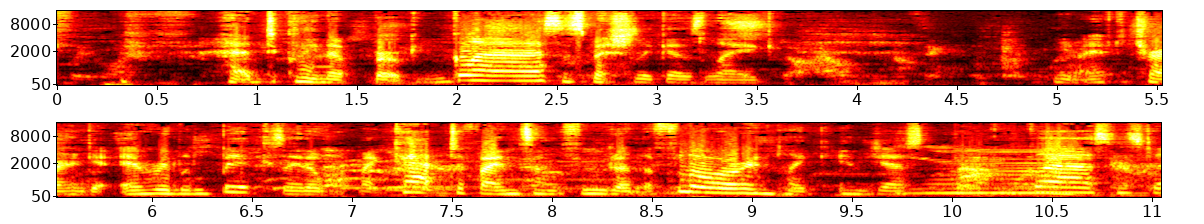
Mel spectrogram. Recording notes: The audio on this one is…not great. Unfortunately we had to choose between recording in the cafe where we have knit night or not recording for two weeks over the holidays.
